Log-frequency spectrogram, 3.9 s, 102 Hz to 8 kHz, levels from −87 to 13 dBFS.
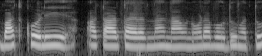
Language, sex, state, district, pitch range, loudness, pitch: Kannada, female, Karnataka, Mysore, 220-235 Hz, -17 LUFS, 230 Hz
